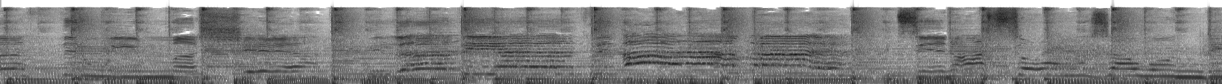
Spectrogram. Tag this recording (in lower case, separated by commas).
music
